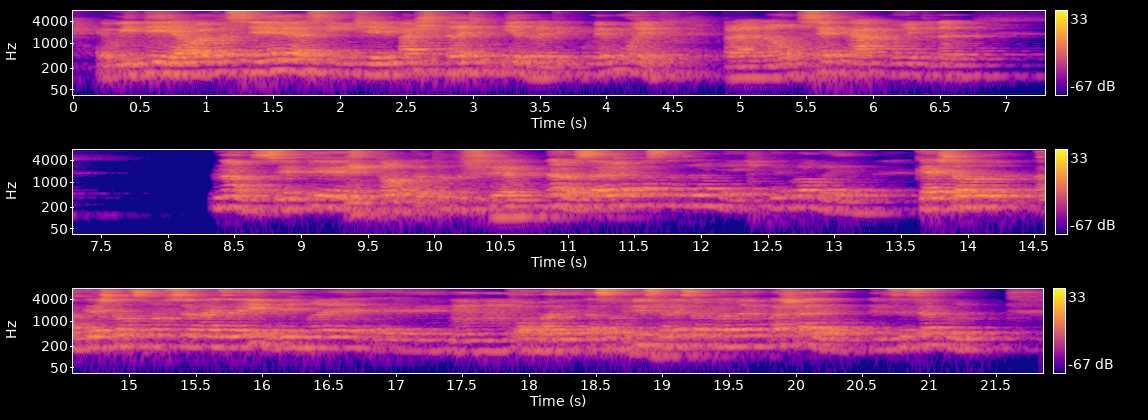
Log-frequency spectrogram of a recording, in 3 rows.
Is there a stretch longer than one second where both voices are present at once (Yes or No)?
No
